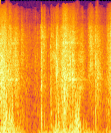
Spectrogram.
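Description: A trick scooter bouncing on a trampoline: several thumps and rustles close together as the rider lands and jumps, with wind buffeting the action camera's microphone.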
